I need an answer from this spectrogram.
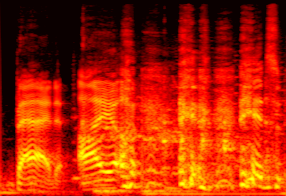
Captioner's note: laughter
